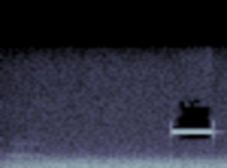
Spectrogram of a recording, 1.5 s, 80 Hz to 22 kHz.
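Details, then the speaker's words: A single short high-pitched electronic beep over room noise from a Microdot Pro glucometer signalling error 4, demonstrated by applying blood before the blood-drop symbol appears. "which is as you uh plug in your test strip, you don't wait for the blood draw the blood diagram to pop up and you collect your sample too quick."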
